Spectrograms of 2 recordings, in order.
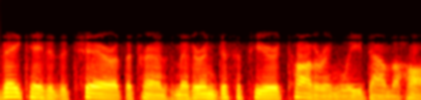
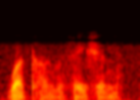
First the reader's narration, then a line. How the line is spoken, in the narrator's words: Coldly, Alan Fane said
